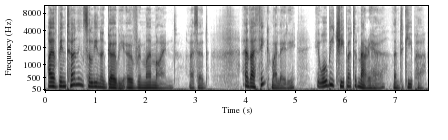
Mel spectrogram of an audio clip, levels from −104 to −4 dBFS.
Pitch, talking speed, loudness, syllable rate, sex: 125 Hz, 220 wpm, -20 LUFS, 5.8 syllables/s, male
